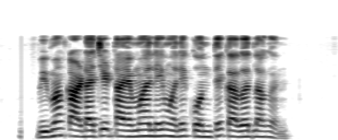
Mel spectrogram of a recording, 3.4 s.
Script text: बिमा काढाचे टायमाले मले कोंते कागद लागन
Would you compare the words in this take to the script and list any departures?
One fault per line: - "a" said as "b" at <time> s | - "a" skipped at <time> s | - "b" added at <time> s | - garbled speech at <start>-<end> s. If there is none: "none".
none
